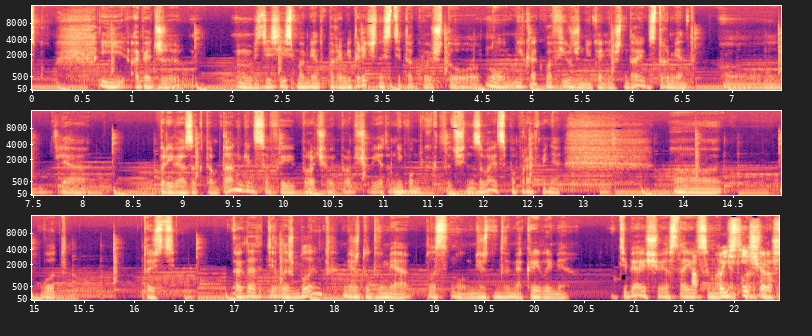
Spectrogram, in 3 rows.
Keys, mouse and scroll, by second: 1.9 ctrl+shift+o, 7.4 ctrl+shift+o, 14.1 ctrl+shift+o, 17.8 1, 17.8 Return.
